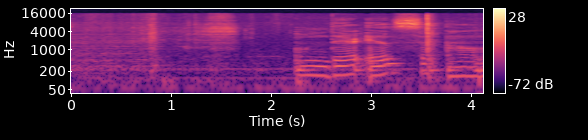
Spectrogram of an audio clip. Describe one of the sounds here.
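Playing cards slide and tap on a table.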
